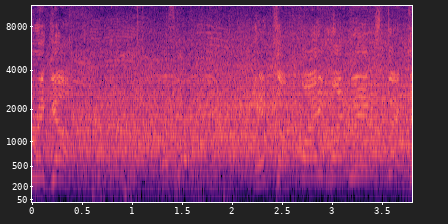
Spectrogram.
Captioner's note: crowd cheering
